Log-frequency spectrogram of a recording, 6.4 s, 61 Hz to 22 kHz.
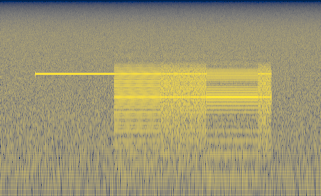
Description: Cassette data (Kansas City type), 1200 baud, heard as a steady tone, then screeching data.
